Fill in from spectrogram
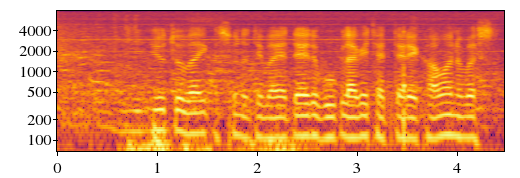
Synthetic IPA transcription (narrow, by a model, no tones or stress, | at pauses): d͡ʒid͡ʒjut̪obʱajkəsũnət̪ʰibʱajət̪jaɾet̪obʱuklaɡet͡ʃʰeət̪jaɾekʰaʋanũbəs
